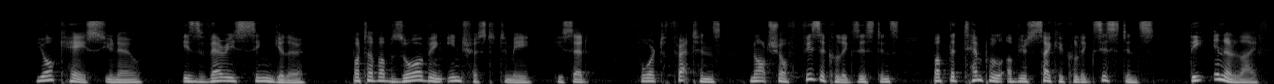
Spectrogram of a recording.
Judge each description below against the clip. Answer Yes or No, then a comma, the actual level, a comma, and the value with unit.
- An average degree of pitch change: No, wide, 6.7 semitones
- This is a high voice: No, low, 135 Hz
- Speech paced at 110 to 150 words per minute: Yes, average, 145 wpm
